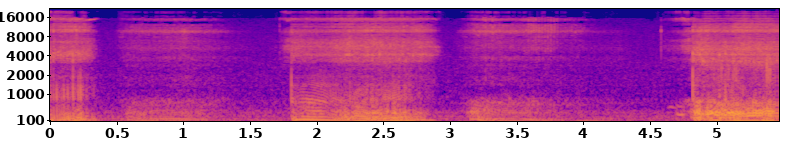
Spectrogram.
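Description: Uneven, rough snoring with snorting breaths in and softer breaths out, roughly one cycle every few seconds.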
